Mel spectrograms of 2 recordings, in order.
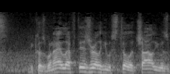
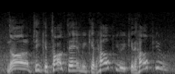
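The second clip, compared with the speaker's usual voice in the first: retold hysterical pleading; 8 semitones higher than usual. Crying mother urging her son to take help, hysterical pleading. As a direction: plead in a mock-frantic high voice. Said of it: "She's hysterical".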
